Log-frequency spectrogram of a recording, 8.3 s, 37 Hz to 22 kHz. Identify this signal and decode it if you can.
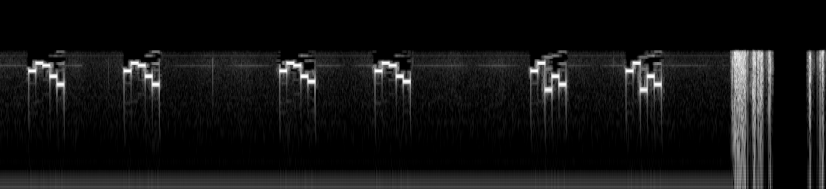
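Five-tone selective call (ZVEI), heard as quick runs of five tones, tones of about 70 ms. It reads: 88063 88063 88064 88064 88163 88163
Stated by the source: ZVEI five-tone selective call received on an SDR.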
